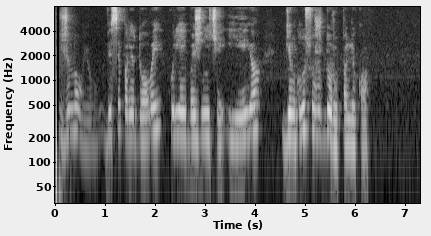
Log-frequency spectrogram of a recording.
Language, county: Lithuanian, Klaipėda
